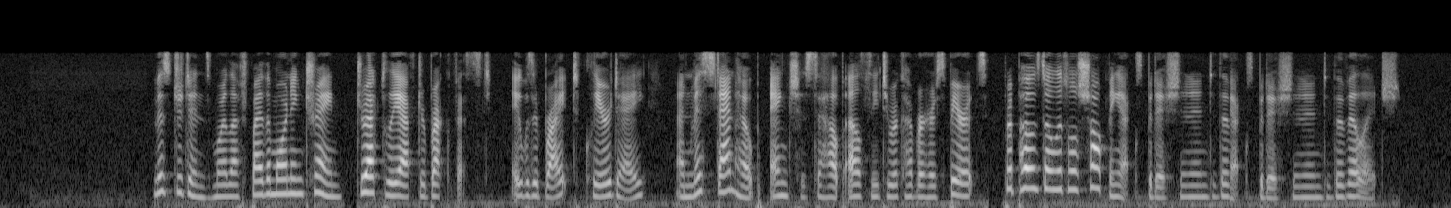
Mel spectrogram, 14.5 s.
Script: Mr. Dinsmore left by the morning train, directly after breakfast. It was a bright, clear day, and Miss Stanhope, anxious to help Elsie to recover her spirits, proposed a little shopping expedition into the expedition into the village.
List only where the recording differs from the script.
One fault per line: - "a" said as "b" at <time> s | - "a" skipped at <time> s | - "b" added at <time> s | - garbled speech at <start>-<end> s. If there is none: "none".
none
